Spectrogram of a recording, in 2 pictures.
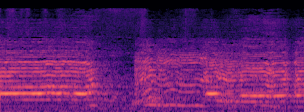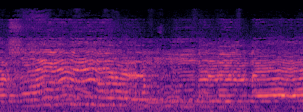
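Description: A voice chanting a devotional song in long, drawn-out phrases, breaking off briefly about a second in.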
